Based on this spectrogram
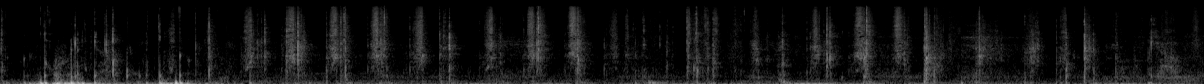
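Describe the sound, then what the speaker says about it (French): A deck of playing cards is handled and shuffled right next to an ASMR microphone, giving crisp, intimate bursts of riffling, flicking and sliding at an irregular pace. "pourquoi justement je sors ce paquet de cartes?"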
